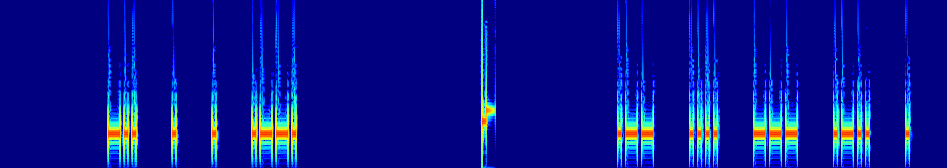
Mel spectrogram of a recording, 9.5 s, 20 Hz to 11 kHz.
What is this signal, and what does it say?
Morse code, heard as a keyed tone, about 30 wpm, spaced as for 17 wpm, 700 Hz. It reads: DEEP WHOLE
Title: 3x Character Spacing - Top 500 Words - 30wpm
